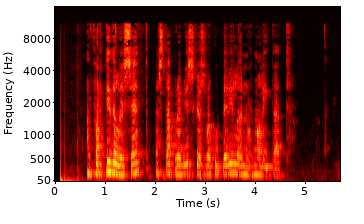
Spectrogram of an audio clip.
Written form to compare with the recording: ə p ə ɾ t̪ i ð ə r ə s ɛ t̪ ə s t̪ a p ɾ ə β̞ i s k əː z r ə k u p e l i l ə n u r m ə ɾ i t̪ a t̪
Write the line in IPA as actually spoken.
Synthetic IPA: ə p ə ɾ t̪ i ð ə l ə s ɛ t̪ ə s t̪ a p ɾ ə β̞ i s k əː z r ə k u p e ɾ i l ə n u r m ə l i t̪ a t̪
